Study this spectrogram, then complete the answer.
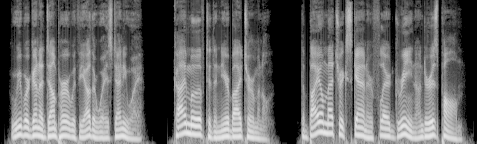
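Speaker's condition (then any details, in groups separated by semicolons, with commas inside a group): No condition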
